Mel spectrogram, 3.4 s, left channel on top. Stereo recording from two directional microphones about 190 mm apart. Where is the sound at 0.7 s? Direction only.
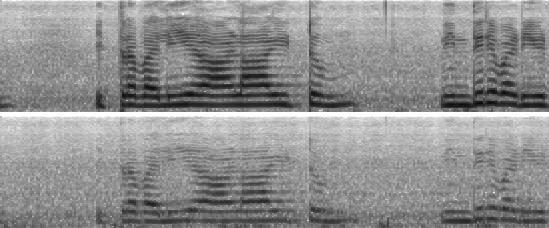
45° left (ahead or behind).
